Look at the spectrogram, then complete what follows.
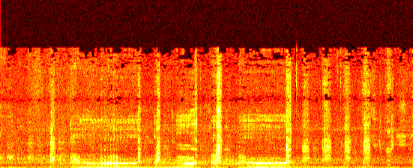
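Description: A dog growling and grumbling in drawn-out low sounds: one long grumble about a second in, a short rising yelp in the middle, and another grumble a little later.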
